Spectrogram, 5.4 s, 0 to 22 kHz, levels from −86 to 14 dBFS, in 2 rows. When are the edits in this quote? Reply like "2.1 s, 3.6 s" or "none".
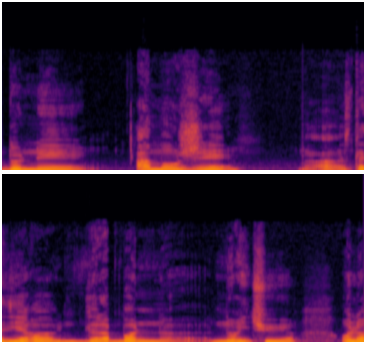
none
